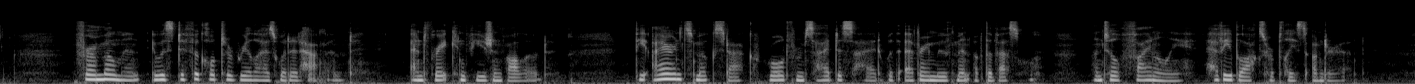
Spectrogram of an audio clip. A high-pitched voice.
Yes: high, 195 Hz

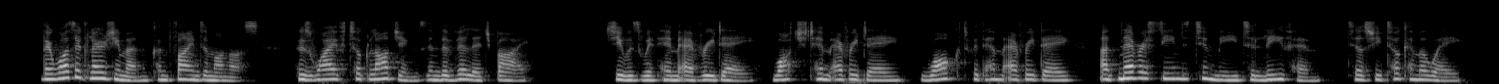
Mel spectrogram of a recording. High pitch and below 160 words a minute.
No: high, 210 Hz; average, 170 wpm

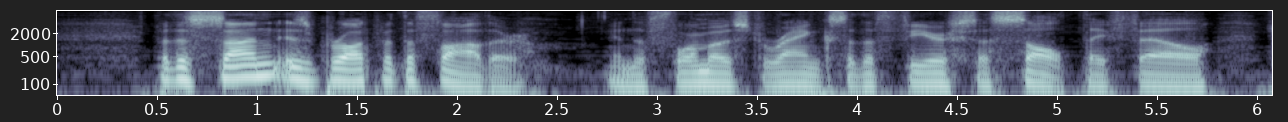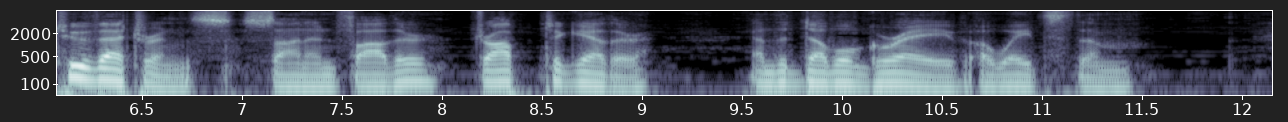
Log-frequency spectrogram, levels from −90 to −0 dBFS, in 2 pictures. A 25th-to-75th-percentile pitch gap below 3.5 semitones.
No: average, 4.3 semitones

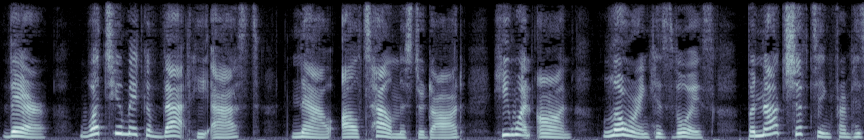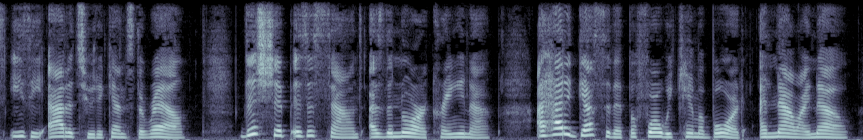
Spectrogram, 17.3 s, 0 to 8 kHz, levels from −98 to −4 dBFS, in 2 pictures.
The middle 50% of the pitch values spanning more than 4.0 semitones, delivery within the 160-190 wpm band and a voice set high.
Yes: wide, 5.4 semitones; average, 185 wpm; high, 205 Hz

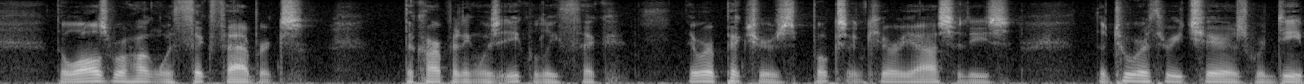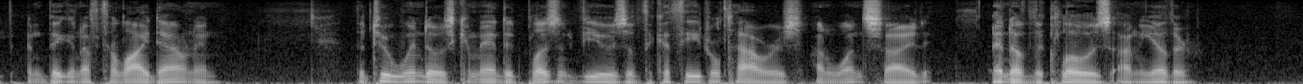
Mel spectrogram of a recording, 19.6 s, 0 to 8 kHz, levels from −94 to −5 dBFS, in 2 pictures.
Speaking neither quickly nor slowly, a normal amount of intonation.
Yes: average, 160 wpm; average, 3.7 semitones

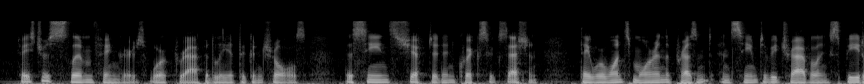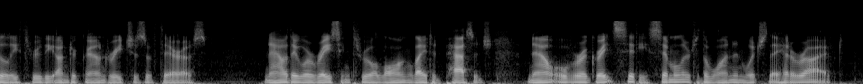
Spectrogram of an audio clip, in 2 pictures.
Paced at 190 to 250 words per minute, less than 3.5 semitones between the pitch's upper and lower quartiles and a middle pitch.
No: average, 195 wpm; narrow, 2.4 semitones; very low, 90 Hz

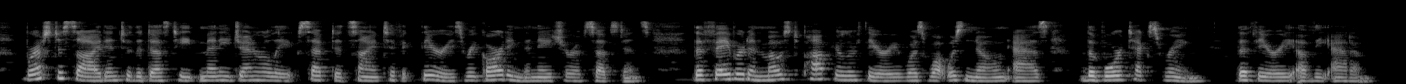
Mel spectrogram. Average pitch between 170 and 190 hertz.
Yes: medium, 185 Hz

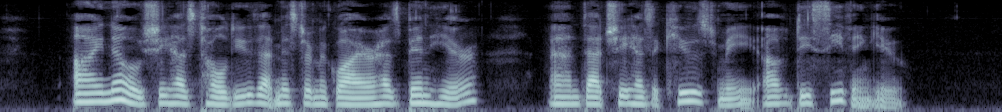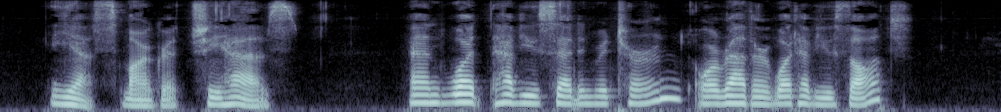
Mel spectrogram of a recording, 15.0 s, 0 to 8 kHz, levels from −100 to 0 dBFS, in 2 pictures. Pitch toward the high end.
No: medium, 150 Hz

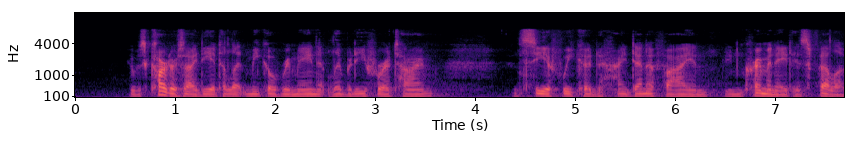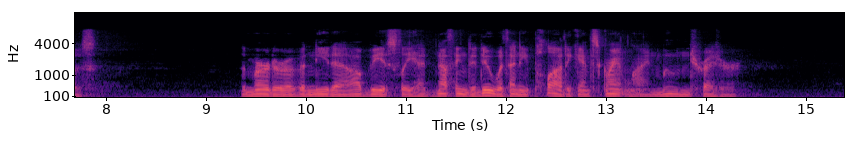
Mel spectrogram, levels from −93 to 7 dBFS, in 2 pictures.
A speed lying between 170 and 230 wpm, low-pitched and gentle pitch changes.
No: average, 150 wpm; very low, 95 Hz; narrow, 2.1 semitones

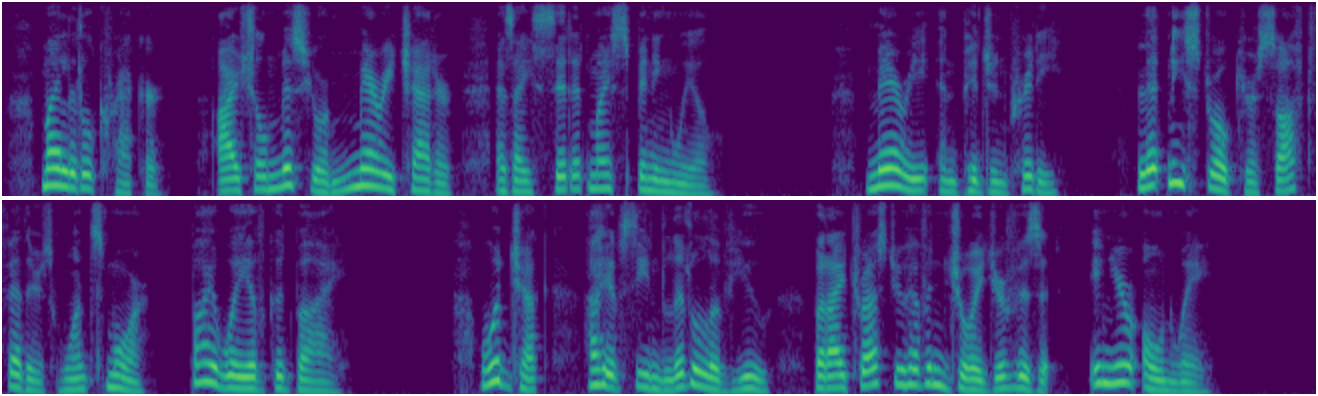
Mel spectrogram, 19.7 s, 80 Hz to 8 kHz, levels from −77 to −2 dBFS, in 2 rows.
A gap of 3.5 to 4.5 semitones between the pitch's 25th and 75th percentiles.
No: wide, 5.4 semitones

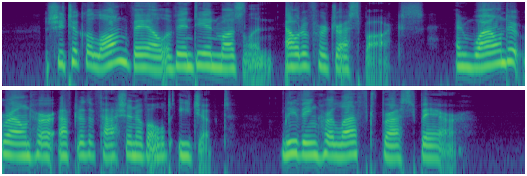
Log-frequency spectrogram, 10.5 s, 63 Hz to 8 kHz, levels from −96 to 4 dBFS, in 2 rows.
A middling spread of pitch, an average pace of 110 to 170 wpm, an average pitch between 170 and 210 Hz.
No: narrow, 2.1 semitones; average, 165 wpm; high, 190 Hz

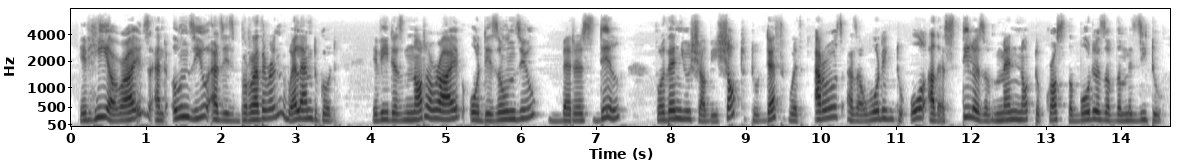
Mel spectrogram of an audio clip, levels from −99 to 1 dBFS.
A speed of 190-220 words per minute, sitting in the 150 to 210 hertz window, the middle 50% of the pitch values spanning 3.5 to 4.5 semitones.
Yes: average, 200 wpm; medium, 185 Hz; average, 4.1 semitones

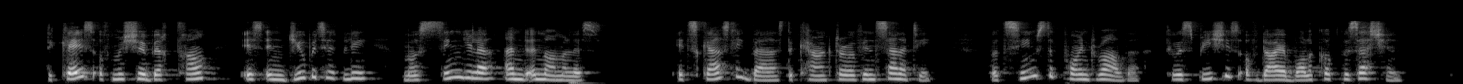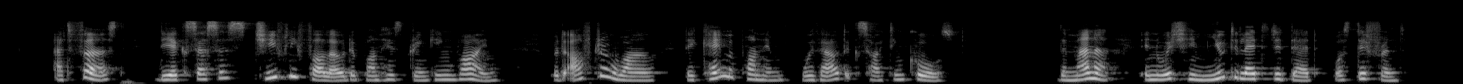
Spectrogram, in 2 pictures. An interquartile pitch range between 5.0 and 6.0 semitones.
No: average, 4.4 semitones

